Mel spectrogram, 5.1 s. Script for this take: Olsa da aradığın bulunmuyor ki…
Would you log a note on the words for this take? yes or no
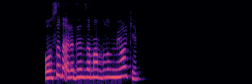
yes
